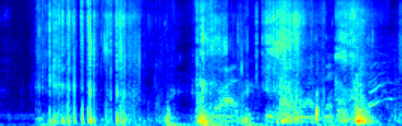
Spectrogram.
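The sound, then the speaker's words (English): A crinkly Cheetos snack bag being torn open and crunched, with sharp crackling bursts scattered across several seconds while a voice murmurs in the background. “Oh, fucking Cheetos, man. This is sick.”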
